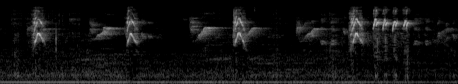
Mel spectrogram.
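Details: High, thin Crimson sunbird lure calls: piercing chips paired with slurred whistles about every second, ending in a quick rattling trill, with a steady faint hum.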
